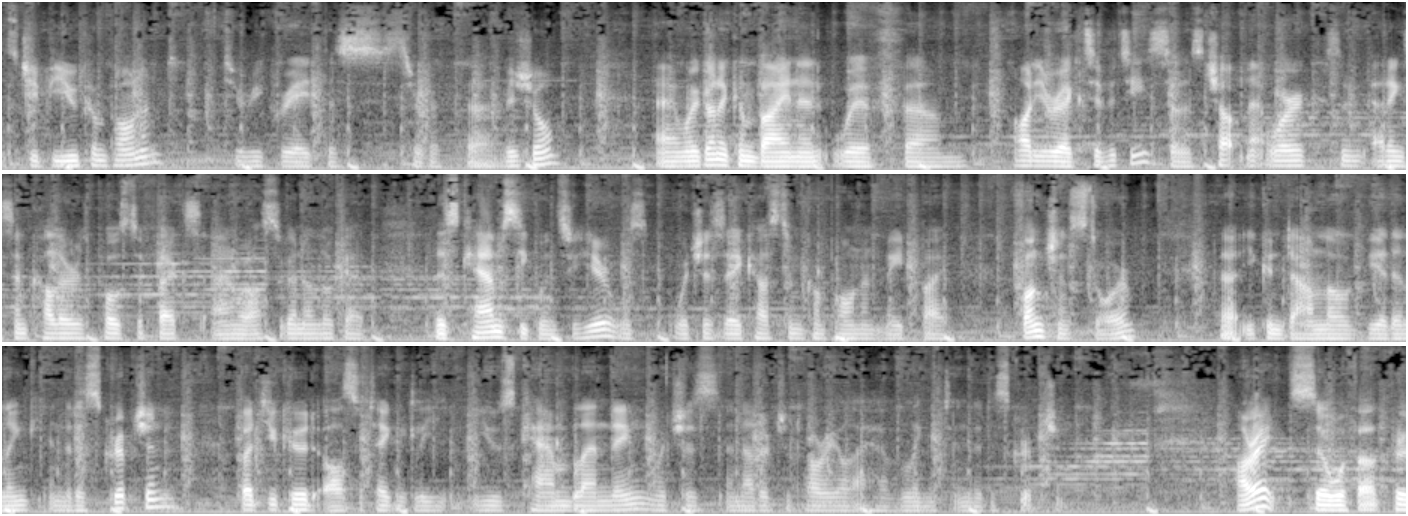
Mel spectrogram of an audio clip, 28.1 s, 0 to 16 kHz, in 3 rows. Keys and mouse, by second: 0.2 click, 3.9-4.3 middle drag, 4.5 click, 5.3 click, 5.9 right click, 7.0 click, 7.4 right click, 7.8 click, 8.4 right drag, 8.7-9.3 drag, 9.3 right drag, 9.5 drag, 9.8 right click, 10.4 click, 10.7-11.1 middle drag, 11.1 click, 11.4 click, 18.1 click, 27.6 click.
